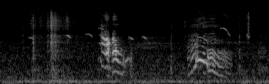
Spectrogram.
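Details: Fighting partridge giving two rasping calls that drop steeply in pitch, about one second apart, between quieter gaps with soft rustling and a thin distant chirp.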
